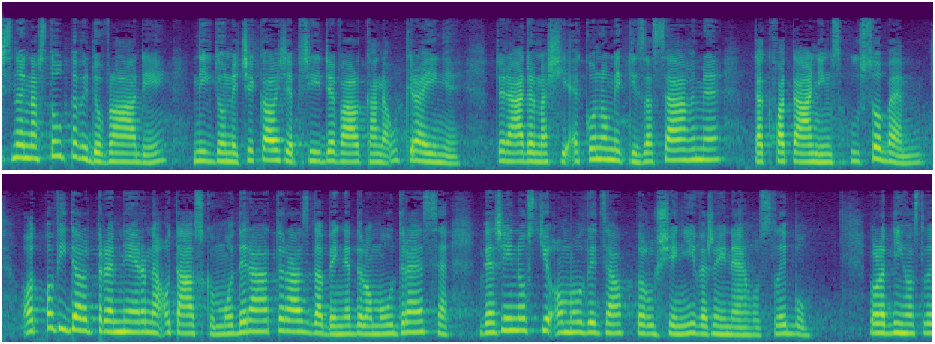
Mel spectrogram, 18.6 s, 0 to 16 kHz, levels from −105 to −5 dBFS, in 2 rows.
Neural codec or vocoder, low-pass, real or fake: codec, 24 kHz, 0.9 kbps, WavTokenizer, medium speech release version 2; 10.8 kHz; fake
